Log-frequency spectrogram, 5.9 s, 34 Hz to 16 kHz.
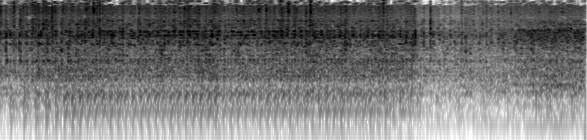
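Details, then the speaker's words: Honda Supra X 125 idling with the clutch cover removed; the clutch hub visibly wobbles very badly. Rough metallic grinding rolls along with the idle beat and dips near the end. "Nah jadi seperti itu putarannya pada tunggu koplingnya ya teman-teman tuh kalau menurut saya sangat banding sekali sangat parah sekali dan bunyinya pun lebih Ketahuan ya teman-teman pas dibuka bak koplingnya tadi"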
